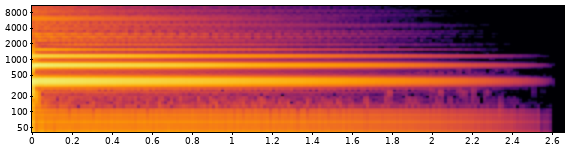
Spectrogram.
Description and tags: Sampling of my electro acoustic guitar Sherwood SH887 three octaves and five velocity levels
